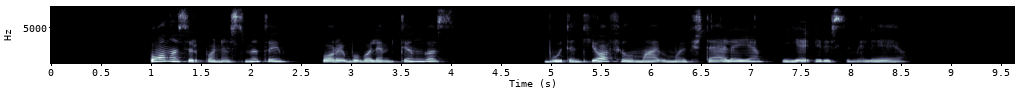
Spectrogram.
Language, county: Lithuanian, Vilnius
